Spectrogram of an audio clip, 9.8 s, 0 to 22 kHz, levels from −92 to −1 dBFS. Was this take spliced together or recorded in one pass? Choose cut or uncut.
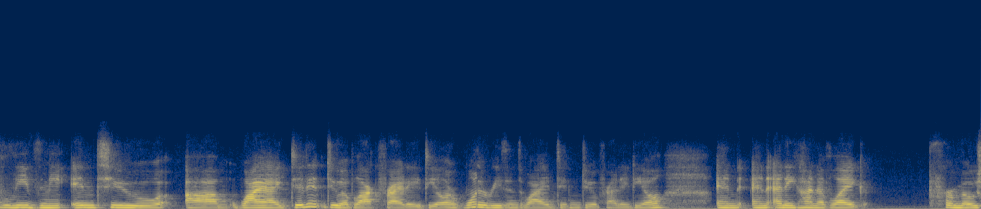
cut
